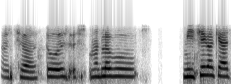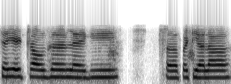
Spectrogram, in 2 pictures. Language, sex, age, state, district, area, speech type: Hindi, female, 30-45, Uttar Pradesh, Sonbhadra, rural, conversation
